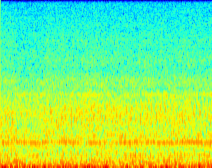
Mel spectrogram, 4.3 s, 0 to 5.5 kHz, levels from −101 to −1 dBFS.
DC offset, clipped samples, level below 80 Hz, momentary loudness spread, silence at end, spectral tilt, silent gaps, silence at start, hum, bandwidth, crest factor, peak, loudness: under 0.1%; under 0.1%; -22 dBFS; 1 LU; 0 s; -8.5 dB/octave; none; 0 s; none; 5.4 kHz; 12 dB; -6 dBFS; -24 LUFS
